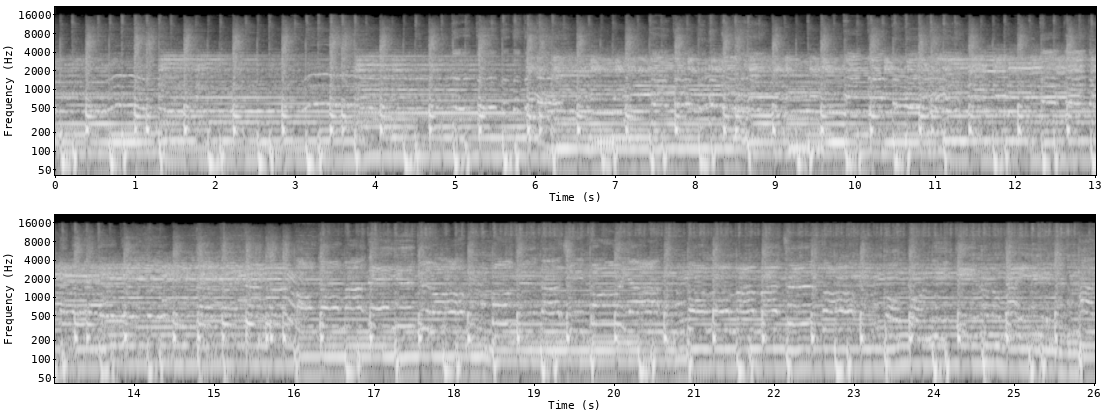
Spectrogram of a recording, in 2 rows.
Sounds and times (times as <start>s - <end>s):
Progressive rock: 0.0s - 26.0s.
